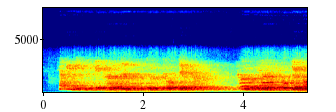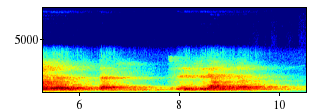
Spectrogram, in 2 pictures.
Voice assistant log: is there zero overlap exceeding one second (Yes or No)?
No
